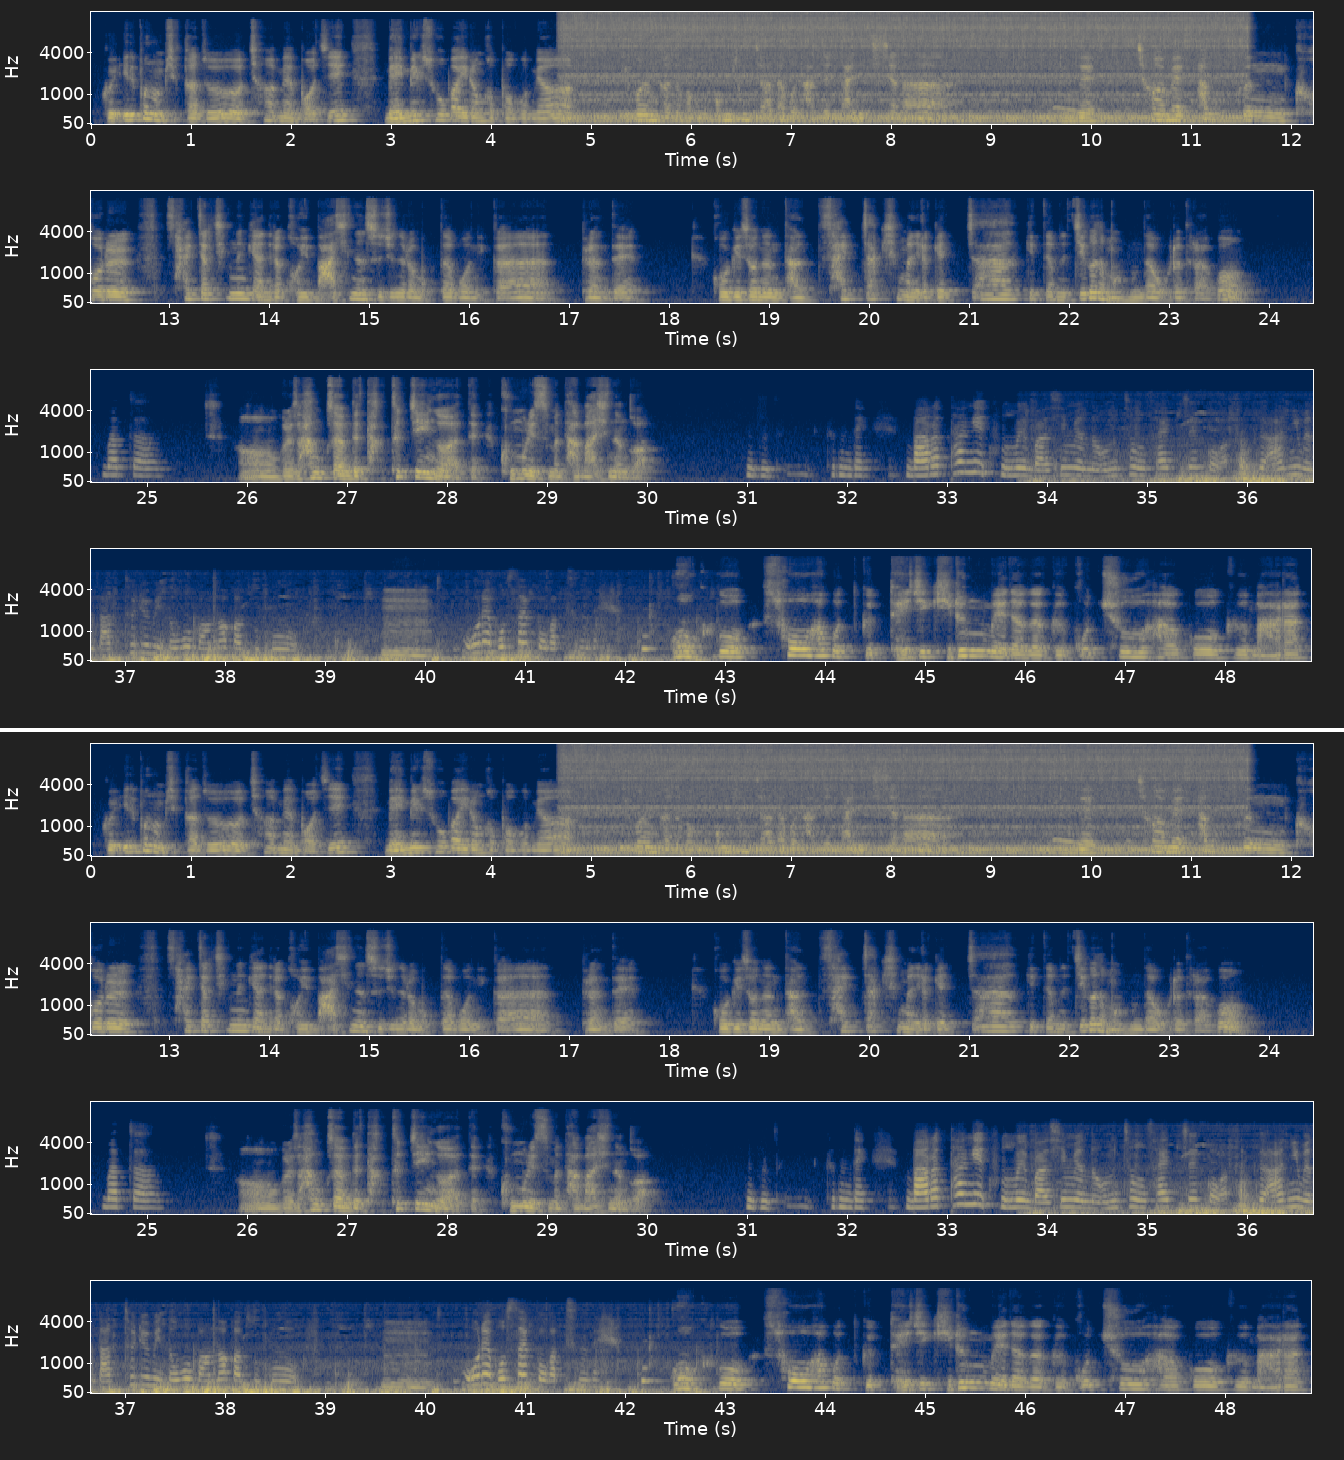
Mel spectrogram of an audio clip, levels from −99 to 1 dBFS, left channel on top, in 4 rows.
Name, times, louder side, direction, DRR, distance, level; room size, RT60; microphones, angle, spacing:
voice 1, 0.1-4.9 5.3-8.7 9.7-10.1 10.5-16.8 17.1-17.7 18.2-23.7 25.9-30.0 39.5-40.1 42.5-48.7, left 2 dB, 45° left, 1.3 m, -31 dB
Sink (filling or washing), 4.7-11.6, left 2 dB, 10° left, 0.3 m, -32 dB
voice 2, 9.6-9.9 10.3-10.4 24.5-25.2 31.0-35.8 36.1-38.7 40.4-42.3, right 4 dB, 70° right, 0.7 m, -37 dB
sound 1, 33.7-43.1, right 1 dB, 15° right, 1.3 m, -32 dB
9.0 x 3.6 x 5.0 m
head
